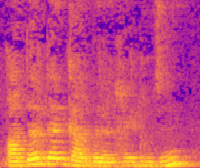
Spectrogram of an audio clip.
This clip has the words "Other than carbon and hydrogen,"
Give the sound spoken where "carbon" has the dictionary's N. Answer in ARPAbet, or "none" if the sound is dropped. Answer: L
